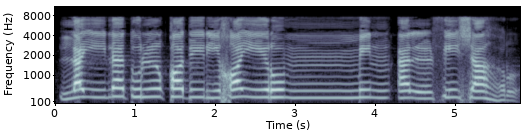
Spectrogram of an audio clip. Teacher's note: نون ساکن کے بعد حمزہ ہے، حمزہ حروف حلقی میں سے، لہذا یہاں پر غنہ نہیں کریں گے بلکہ اظہار کریں گے. آخر میں شہر، تو ہا کا سکون کامل ادا کرتے ہوئے را کو ہم نے ساکن کرنا ہے، را پر آواز کو اور سانس کو ختم کرنا ہے.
